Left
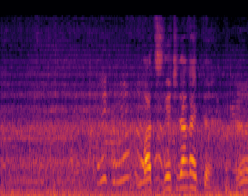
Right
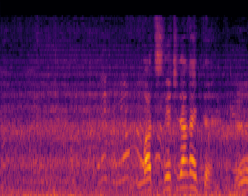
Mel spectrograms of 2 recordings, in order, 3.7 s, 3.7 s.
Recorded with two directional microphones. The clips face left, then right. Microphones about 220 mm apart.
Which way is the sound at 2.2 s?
10° right (ahead or behind).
